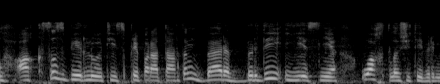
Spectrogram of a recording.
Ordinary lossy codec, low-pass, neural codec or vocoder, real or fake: none; 7.2 kHz; vocoder, 44.1 kHz, 128 mel bands, Pupu-Vocoder; fake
